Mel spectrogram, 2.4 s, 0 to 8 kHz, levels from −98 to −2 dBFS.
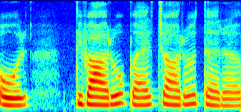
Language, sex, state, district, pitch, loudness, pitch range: Hindi, female, Chhattisgarh, Kabirdham, 205 Hz, -15 LUFS, 195-225 Hz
